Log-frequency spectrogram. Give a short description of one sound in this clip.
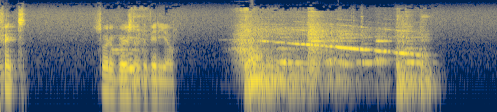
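A man speaks into a microphone in a room, in short bursts.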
